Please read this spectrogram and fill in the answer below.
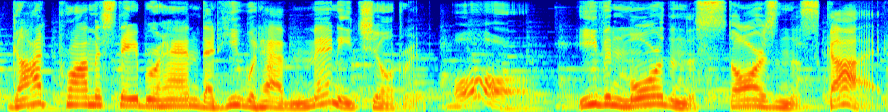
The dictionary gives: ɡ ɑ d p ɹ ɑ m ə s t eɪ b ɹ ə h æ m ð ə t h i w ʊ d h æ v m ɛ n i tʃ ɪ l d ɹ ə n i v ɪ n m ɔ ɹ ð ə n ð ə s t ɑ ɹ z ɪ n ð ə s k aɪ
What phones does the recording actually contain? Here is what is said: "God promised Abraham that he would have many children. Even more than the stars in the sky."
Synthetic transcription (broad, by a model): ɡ ɑ d p ɹ ɑ m ə s t eɪ b ɹ ə h æ m ð ə t h i w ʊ d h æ v m ɛ n i tʃ ɪ l d ɹ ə n i v ɪ n m ɔ ɹ ð ə n ð ə s t ɑ ɹ z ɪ n ð ə s k aɪ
